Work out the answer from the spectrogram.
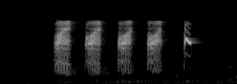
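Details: Female grey-cheeked bulbul in a harsh 'mbeset kasar' tutor song: five rasping, broadband bursts in quick succession, the last ending in a short bright whistled flick, against a silent background.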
